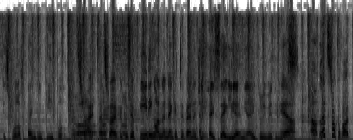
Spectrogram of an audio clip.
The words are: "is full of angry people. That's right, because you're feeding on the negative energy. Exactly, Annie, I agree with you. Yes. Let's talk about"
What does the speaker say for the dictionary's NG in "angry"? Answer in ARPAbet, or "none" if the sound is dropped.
NG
